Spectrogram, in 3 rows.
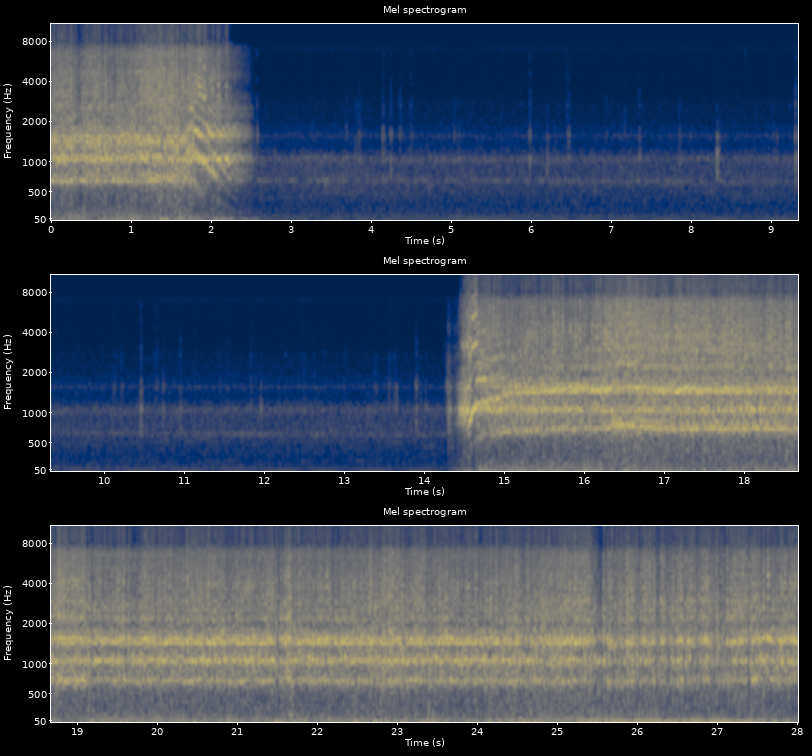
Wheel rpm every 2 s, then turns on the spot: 170, 10, 0, 0, 0, 0, 0, 110, 190, 190, 190, 190, 190, 200.
none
